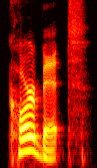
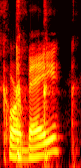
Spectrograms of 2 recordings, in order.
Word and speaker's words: Corbet: Brady Corbett and I I feel like I am pronouncing that correctly because he's from Arizona and everybody else is pronouncing it Corb I don't think he's he's from Arizona I am so am I don't think he's French he doesn't look like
